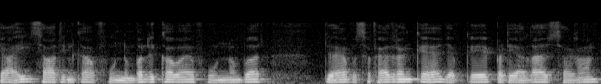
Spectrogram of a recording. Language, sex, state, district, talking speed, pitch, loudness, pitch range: Hindi, male, Delhi, New Delhi, 220 wpm, 110 Hz, -16 LUFS, 105-115 Hz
